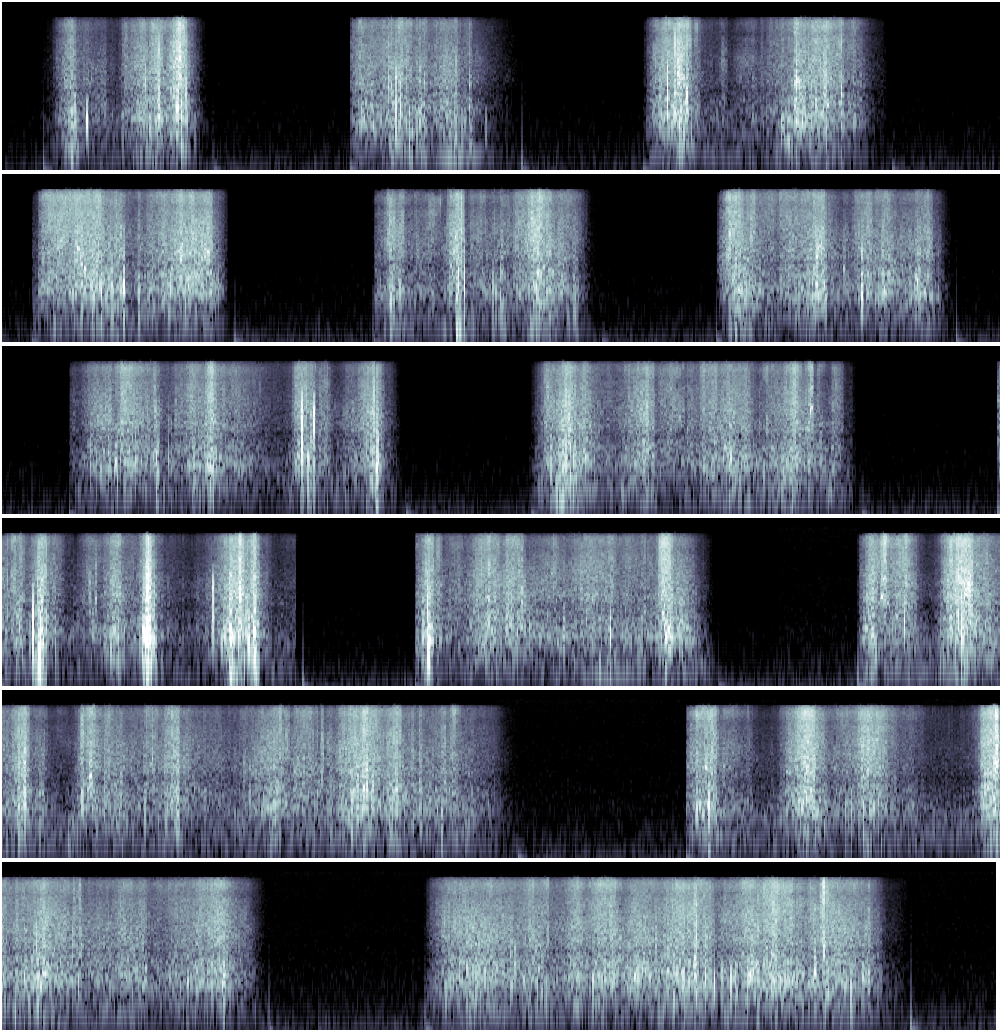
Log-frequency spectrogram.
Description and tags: Clothing Rustle Acrylic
